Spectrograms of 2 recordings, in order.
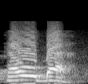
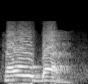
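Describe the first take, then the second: First: The word ends with a soft h sound. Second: The word ends with a soft h sound.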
